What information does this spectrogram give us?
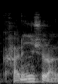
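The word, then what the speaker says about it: Kariņš: 근데 한수를 더 떠서 라트비아 총리 카린슈라는 사람이 있습니다. 스페링은 카린스인데 그쪽 발음은 카린슈가 되는 모양입니다.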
